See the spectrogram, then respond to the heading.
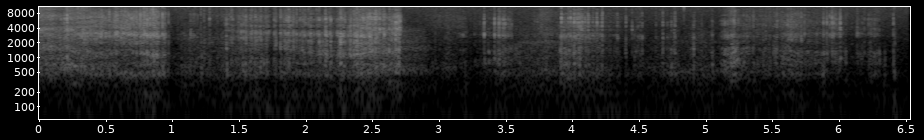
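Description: A hollow, empty green silicone dishwashing glove with bristle nubs on the palm is held upright in one hand while the fingertips of the other hand rub and scratch it. Dense, bright scratchy scraping fills the first few seconds with a brief dip near the one-second mark. It then breaks into quieter, irregular bursts of rubbing that fade toward the end.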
